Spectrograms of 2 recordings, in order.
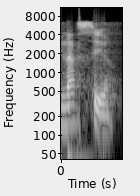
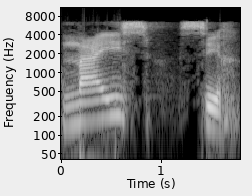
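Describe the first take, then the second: First: The s and c make one sound. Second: The s and c are sounded separately. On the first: The speaker calls it right. "É piscina e nascer" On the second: The speaker calls it wrong. "fazem uma hipercorreção"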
